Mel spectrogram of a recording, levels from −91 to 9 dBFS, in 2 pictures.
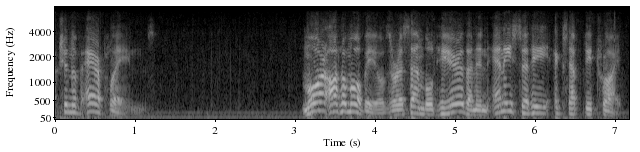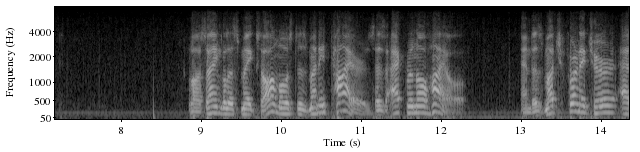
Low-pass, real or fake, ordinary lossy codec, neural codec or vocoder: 7.2 kHz; real; Opus, 16 kbps; none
